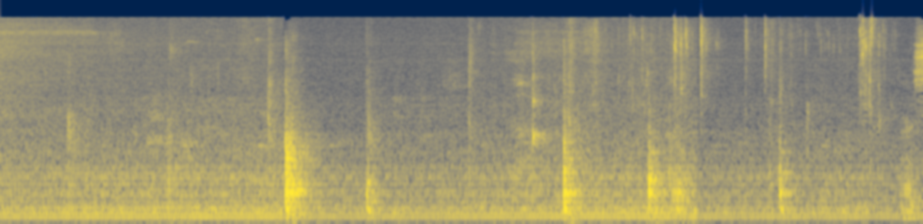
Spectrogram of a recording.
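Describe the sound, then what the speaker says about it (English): A spoon scrapes and knocks against a pot of sauce piquante as ingredients are stirred in, giving several sharp clinks and soft wet squishes over a steady low hum. "I'm gonna stir that in"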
